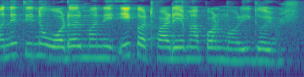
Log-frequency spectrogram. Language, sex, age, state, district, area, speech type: Gujarati, female, 18-30, Gujarat, Mehsana, rural, spontaneous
